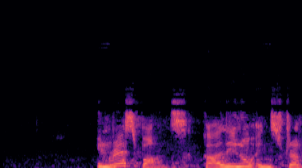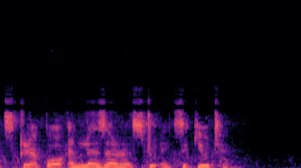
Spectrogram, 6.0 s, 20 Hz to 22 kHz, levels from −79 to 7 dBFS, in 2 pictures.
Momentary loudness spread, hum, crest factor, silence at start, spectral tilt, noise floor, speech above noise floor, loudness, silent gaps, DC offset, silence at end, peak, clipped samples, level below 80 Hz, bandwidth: 7 LU; none; 14 dB; 0.95 s; -2.5 dB/octave; -65 dBFS; 45 dB; -20 LUFS; none; under 0.1%; 0.65 s; -6 dBFS; under 0.1%; -56 dBFS; 9.6 kHz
